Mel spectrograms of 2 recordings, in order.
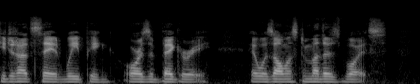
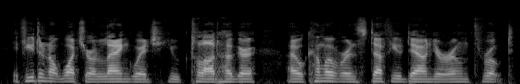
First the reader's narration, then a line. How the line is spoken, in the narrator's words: Kiwi stretched his lips in anger and growled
